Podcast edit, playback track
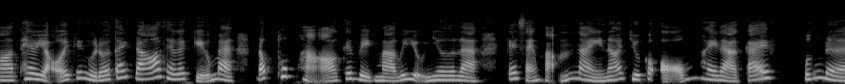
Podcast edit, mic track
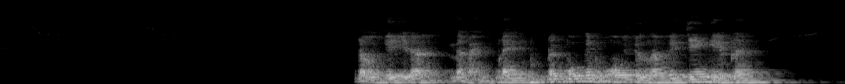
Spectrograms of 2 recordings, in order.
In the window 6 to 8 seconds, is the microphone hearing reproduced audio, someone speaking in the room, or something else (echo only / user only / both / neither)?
user only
